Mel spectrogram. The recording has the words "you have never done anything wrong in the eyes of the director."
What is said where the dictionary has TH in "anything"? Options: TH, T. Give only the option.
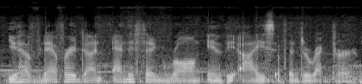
TH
